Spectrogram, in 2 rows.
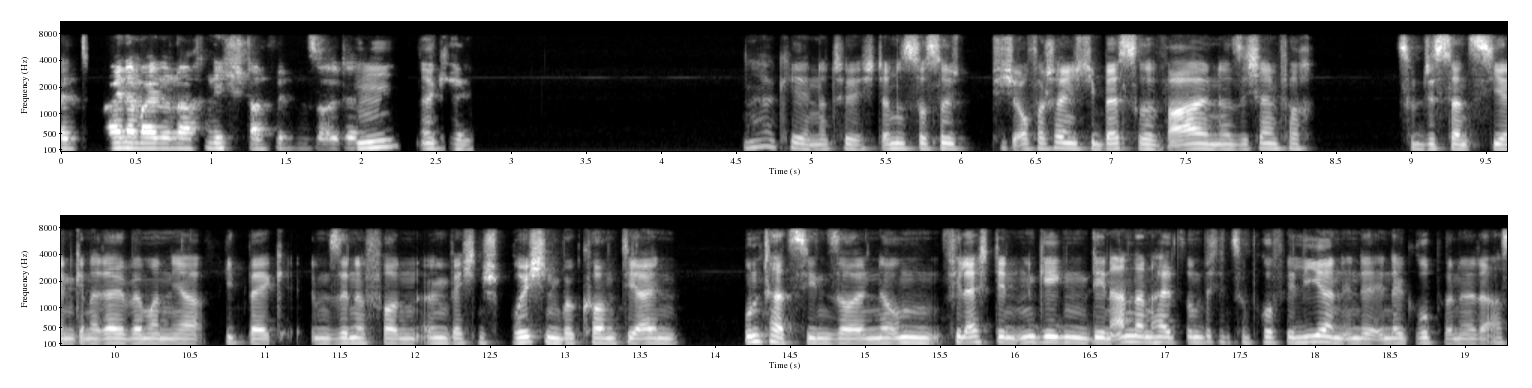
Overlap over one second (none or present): none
